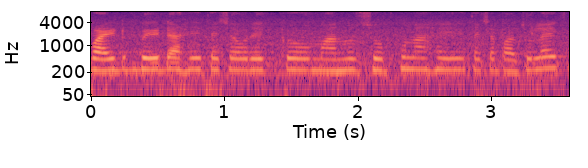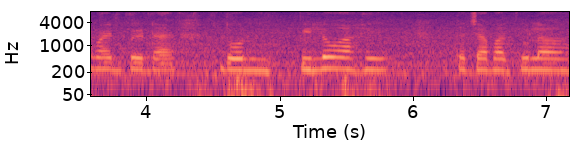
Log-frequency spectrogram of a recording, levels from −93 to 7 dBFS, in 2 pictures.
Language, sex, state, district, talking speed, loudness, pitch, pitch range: Marathi, female, Maharashtra, Washim, 175 wpm, -21 LUFS, 230 Hz, 225-235 Hz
